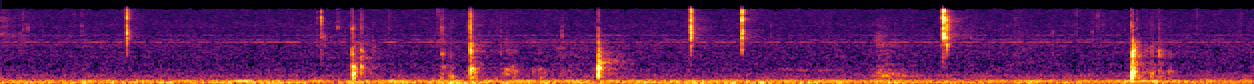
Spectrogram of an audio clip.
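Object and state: Glycerin soap being shaved.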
